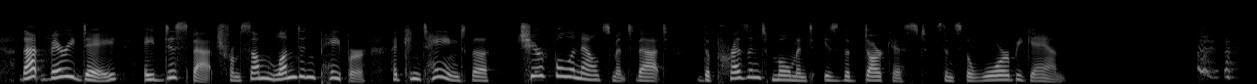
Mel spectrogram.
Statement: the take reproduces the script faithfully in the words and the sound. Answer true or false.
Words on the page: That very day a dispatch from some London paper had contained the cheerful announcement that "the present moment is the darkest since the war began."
false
